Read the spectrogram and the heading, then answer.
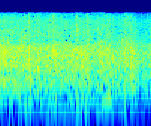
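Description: An audience claps hands in a steady, dense wash of applause, loud and continuous throughout with no distinct individual claps standing out and no voices over it.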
